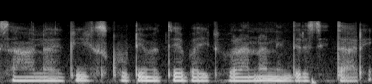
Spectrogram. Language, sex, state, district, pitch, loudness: Kannada, male, Karnataka, Koppal, 130 Hz, -17 LUFS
